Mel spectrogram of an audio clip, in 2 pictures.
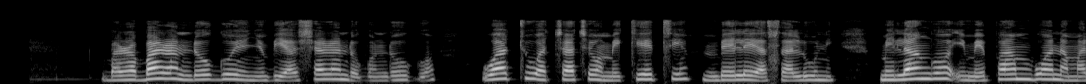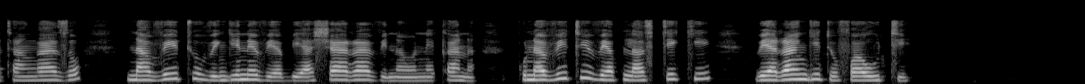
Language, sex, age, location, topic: Swahili, female, 18-24, Kisumu, finance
